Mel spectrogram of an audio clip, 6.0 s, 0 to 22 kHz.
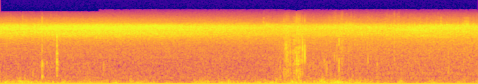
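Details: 17-year periodical cicadas of Brood X emerging in June, recorded June 18, 1987 at Ayersville, Ohio on a VHS camera; steady high droning chorus runs throughout beneath heavy wind rumble and rustling leaves.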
